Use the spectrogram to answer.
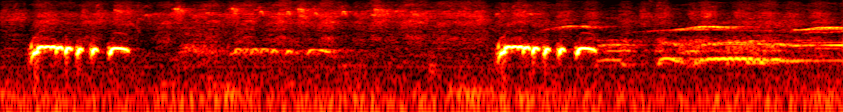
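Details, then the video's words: ['Wild zebra dove heard in the morning, giving two bright stuttered cooing phrases of rapid pulsed notes ending in a held note, with softer doves calling further off and thin high whistles from other birds.'] "burung perkutut lokal alam gacor penuh gairah"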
